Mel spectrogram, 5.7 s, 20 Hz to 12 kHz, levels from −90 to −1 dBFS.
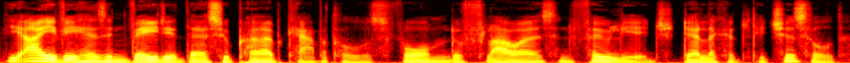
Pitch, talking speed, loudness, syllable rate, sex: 110 Hz, 150 wpm, -18 LUFS, 5.4 syllables/s, male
